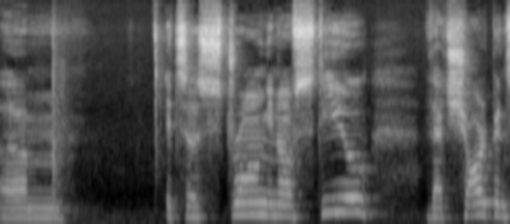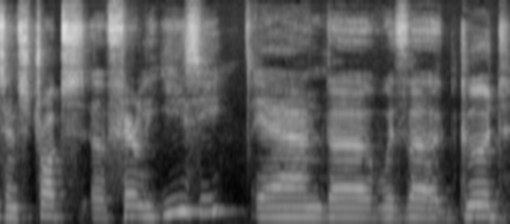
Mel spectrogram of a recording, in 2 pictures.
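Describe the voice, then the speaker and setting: A man's very slow speech in a non-native accent, fairly high in pitch with ordinary pitch variation. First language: not English. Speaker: knife reviewer. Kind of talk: product review. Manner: halting, many fillers; casual.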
